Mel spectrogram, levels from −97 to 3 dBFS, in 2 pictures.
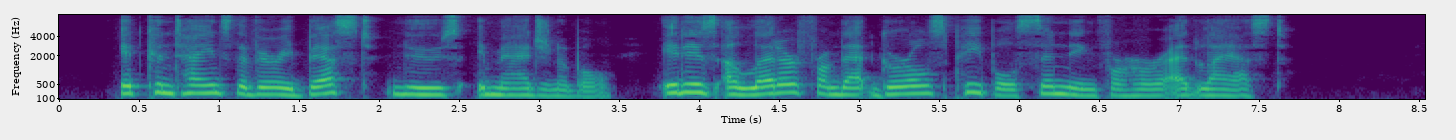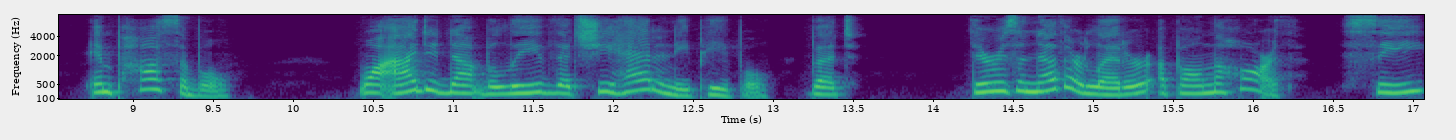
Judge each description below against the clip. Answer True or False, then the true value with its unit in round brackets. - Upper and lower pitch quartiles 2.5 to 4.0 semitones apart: False (4.7 semitones)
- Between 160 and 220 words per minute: False (140 wpm)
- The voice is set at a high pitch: True (215 Hz)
